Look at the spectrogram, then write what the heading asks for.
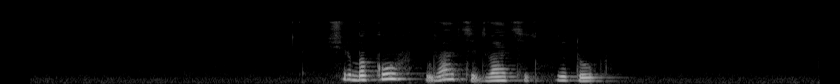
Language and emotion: Russian, sad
